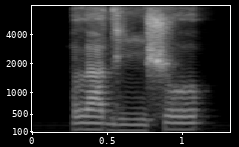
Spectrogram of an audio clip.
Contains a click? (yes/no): no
